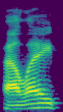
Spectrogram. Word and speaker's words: Palais: Looks like palette, but it's pronounced Palais.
